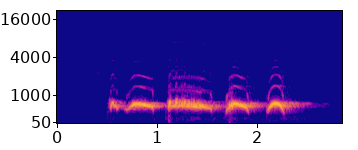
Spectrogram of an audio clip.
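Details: Persistent 'kuk 2' style cooing of a spotted dove, meant to coax other doves into singing. Low mellow phrase of several notes: a drawn-out coo, then two or three rounded, arching hoots, with nothing else audible.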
